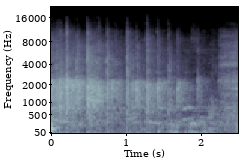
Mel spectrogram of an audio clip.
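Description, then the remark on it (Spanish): A crowd applauding children at a Christmas celebration, with dense, steady clapping that stays fairly even in loudness for the whole stretch, and a few voices mixed in beneath it. “Otro, otro fuerte aplauso para nuestros chiquitines, por favor.”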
